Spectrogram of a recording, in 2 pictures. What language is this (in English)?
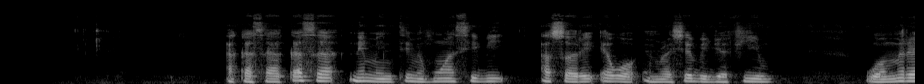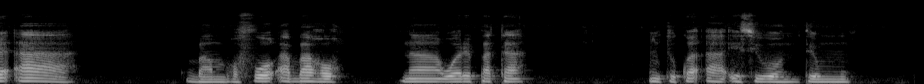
Akan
